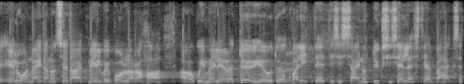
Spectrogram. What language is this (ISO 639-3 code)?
est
